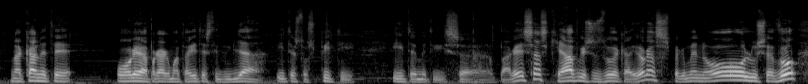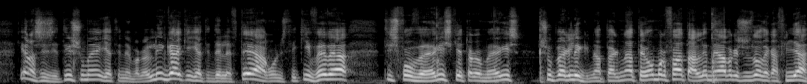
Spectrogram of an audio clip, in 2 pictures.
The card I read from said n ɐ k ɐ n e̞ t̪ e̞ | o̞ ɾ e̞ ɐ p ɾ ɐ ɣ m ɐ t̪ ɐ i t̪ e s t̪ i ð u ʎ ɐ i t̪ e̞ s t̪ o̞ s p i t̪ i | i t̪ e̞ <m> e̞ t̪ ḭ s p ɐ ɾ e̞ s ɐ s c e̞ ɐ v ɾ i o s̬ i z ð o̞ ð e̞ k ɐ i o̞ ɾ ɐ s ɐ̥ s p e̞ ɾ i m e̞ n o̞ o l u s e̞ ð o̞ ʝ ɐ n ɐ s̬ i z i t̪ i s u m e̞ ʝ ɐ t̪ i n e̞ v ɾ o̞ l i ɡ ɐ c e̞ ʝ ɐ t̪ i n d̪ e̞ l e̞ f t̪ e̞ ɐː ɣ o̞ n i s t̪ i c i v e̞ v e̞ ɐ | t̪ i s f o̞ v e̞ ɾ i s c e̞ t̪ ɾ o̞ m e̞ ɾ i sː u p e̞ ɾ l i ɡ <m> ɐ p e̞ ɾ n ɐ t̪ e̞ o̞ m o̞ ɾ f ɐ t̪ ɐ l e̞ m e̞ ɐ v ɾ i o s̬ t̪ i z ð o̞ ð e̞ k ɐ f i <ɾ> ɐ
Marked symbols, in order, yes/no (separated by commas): yes, no, no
